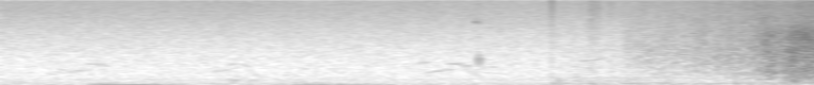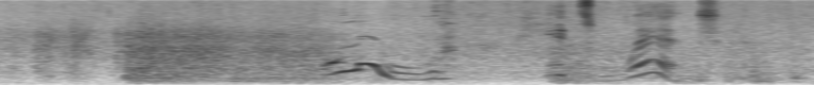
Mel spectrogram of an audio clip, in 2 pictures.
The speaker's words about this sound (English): It's raining. It rains a lot in Darwin too. It rains in December and January and February.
